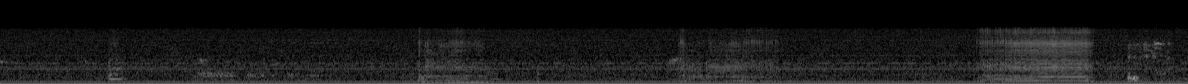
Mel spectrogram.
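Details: Pet cat named Biscuit snoring louder than normal, asleep indoors: soft rasping snores in separate bursts near four, seven and ten seconds, the last one loudest and harmonic, over a steady low electrical hum.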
